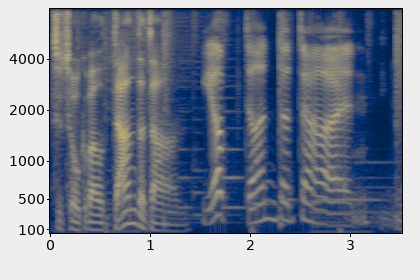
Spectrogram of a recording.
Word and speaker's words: Dandadan: Yep, Dandadan. Which sounds kind of odd to my Japanese ear because we usually call it Dandadan. But in English, I think it's pronounced Dandadan.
